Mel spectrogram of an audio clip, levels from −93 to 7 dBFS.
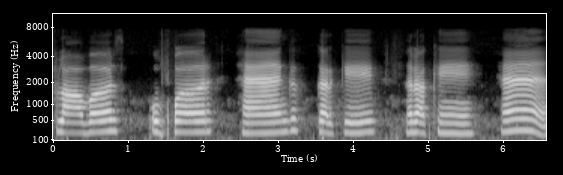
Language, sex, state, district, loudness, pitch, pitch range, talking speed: Hindi, female, Punjab, Fazilka, -13 LUFS, 235 Hz, 220-245 Hz, 55 wpm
